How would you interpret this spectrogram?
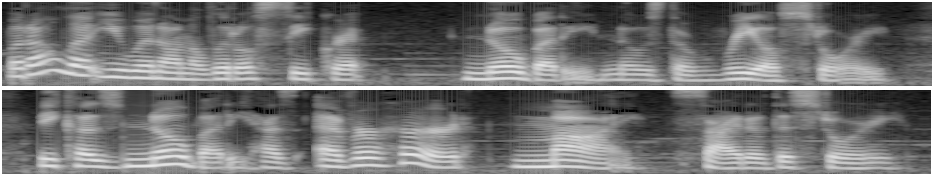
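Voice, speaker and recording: A woman voicing a sly, smooth-talking male wolf who tells his side of the story in a chatty, conspiratorial way, read aloud from a children's picture book. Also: lowish voice, lively intonation, measured pace, mellow, soft background music.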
